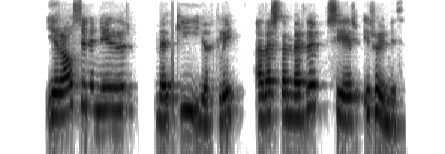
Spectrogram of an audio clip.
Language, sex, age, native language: Icelandic, female, 20-29, Icelandic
